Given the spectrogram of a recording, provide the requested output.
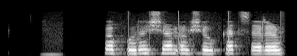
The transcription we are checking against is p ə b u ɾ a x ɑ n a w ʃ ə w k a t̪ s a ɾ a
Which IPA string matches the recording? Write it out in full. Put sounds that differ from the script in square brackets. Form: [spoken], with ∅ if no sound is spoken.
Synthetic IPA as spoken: p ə [p] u ɾ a [ʃ] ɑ n a w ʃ [a] w k a t̪ s a ɾ a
